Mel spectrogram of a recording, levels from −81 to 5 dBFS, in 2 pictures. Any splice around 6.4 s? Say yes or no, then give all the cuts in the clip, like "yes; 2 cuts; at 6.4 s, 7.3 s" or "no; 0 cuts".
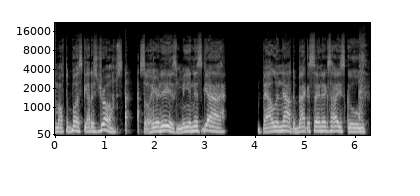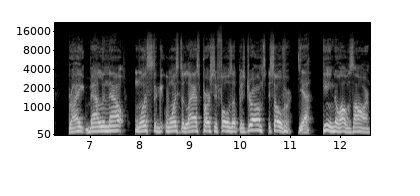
no; 1 cut; at 11.5 s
